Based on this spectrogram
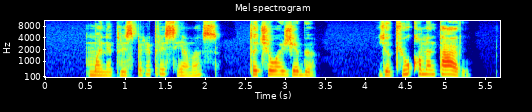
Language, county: Lithuanian, Vilnius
